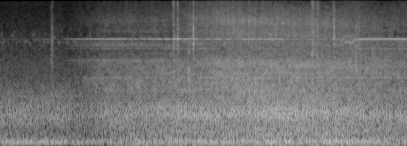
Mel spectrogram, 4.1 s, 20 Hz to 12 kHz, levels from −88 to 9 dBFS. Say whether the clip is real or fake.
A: fake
